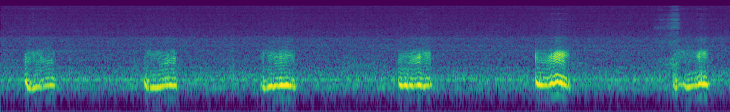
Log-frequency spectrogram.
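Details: A Pekingese-free note aside: a Boston Terrier puppy falling asleep and snoring in low, rattling breaths about every two and a half seconds, getting very loud at times.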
